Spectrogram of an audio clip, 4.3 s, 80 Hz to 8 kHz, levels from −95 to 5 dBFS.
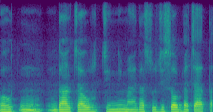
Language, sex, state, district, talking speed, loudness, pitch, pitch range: Bhojpuri, female, Bihar, Muzaffarpur, 125 wpm, -17 LUFS, 140 Hz, 140-145 Hz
